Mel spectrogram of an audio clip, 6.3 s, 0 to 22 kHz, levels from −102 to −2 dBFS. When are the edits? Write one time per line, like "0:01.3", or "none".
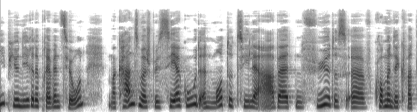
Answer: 0:01.5

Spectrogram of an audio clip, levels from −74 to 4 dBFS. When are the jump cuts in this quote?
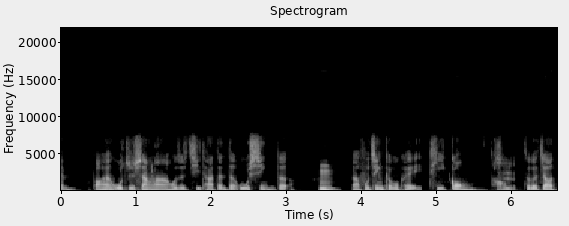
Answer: none

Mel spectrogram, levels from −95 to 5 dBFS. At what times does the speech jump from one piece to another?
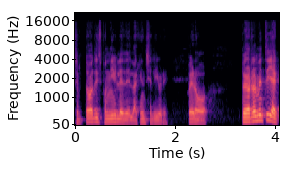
0:02.2

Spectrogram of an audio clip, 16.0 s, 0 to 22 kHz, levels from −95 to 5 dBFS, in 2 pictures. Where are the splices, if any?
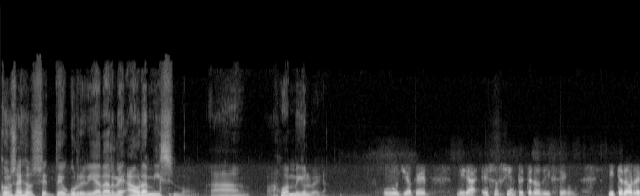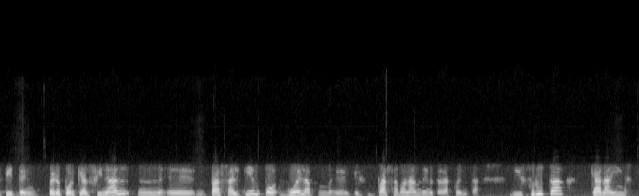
none

